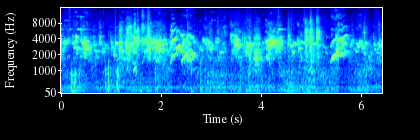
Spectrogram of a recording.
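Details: Rescued, hand-fed budgerigar chick giving raspy, scratchy chattering calls in dense bursts lasting up to a second, separated by short pauses, with a faint steady low hum underneath throughout.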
